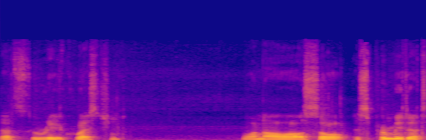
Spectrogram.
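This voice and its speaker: A man with a German accent speaks at a fairly high pitch. His tone is dark and mellow, and his intonation fairly even. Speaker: gaming YouTuber. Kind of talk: let's play gameplay commentary. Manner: frequent laughter.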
